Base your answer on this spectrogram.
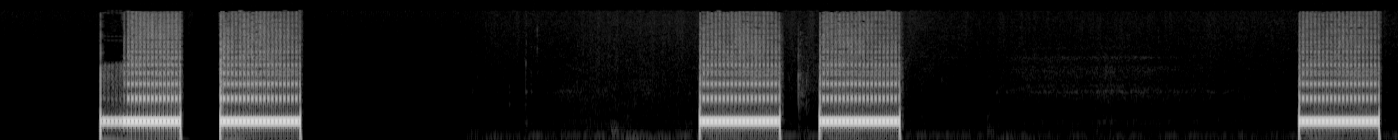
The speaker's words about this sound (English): Watch your phone now. We're going to make the call. We've got the number at random and we are dialing. Here we go.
